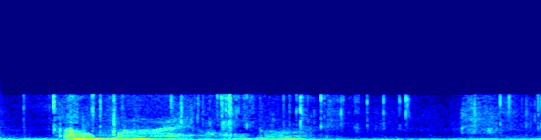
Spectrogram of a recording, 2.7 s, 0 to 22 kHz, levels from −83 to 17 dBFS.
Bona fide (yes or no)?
yes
